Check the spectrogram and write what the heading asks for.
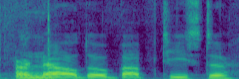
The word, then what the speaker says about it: Arnaldo Baptista: Arnaldo Baptista. Is that how you pronounce his name?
